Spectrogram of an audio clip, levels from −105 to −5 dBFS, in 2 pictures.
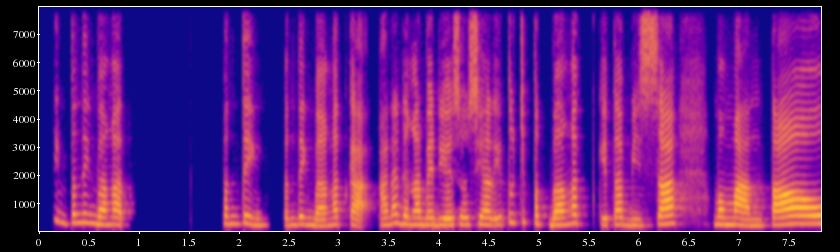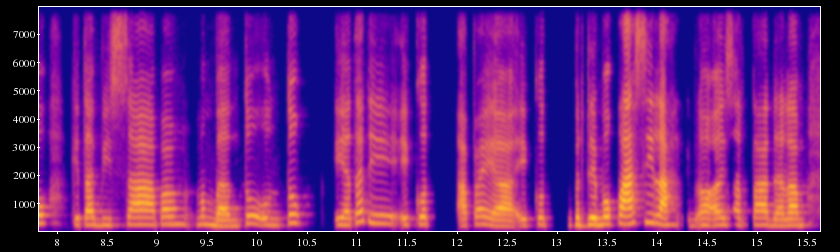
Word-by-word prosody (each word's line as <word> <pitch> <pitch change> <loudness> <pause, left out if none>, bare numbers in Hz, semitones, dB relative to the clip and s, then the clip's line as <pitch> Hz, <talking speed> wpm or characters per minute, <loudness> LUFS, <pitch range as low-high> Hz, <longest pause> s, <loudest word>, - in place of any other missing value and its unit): Penting 360 - -11
penting 320 -1 -6
banget. 255 -2 0 1.0
Penting, 280 -5 -7 0.2
penting 245 +2 -5
banget, 230 +5 -2
Kak, - - -1
karena 270 +6 -2
dengan 265 -4 -1
media 240 -1 -1
sosial 255 0 -2
itu 260 +7 -8
cepet 320 -4 -6
banget 250 +6 0 0.2
kita 240 +2 -3
bisa 230 +5 +2 0.3
memantau. 260 +4 +5 0.2
Kita 245 0 0
bisa 250 +2 +1
apa, 270 0 -3
membantu 220 +1 -1
untuk, 300 +7 -6 0.2
ya 245 -1 -2
tadi 305 -4 -4
ikut 265 +2 -3 0.2
apa 230 +4 -4
ya, 220 -3 0 0.2
ikut 230 +2 -7 0.3
berdemokrasi 270 +6 +5
lah 250 -3 +5
heeh, 235 +2 -1
serta 245 0 -1
dalam, 230 0 0
255 Hz, 125 wpm, -23 LUFS, 240-280 Hz, 1.0 s, memantau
